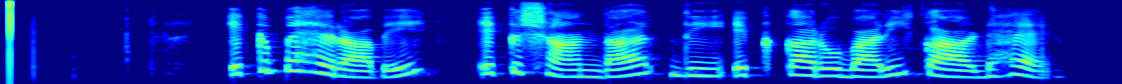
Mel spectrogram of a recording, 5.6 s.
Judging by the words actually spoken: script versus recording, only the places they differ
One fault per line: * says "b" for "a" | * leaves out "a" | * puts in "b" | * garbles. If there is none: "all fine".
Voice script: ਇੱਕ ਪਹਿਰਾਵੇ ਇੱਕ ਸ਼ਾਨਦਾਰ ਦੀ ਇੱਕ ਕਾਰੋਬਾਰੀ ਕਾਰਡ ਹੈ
all fine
